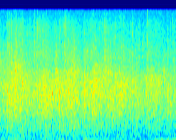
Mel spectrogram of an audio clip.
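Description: A church congregation applauding together, dense continuous clapping from a large crowd indoors, loud and even throughout the short burst with no voices on top.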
